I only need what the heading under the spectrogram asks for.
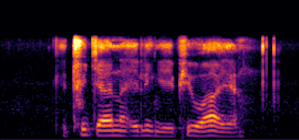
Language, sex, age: Xhosa, male, 20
